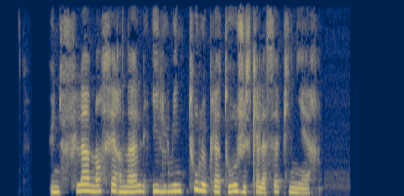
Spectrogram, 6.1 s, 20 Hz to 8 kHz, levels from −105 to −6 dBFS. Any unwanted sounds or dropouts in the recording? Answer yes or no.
no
